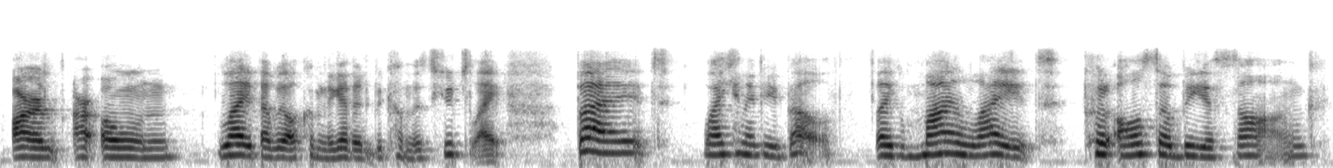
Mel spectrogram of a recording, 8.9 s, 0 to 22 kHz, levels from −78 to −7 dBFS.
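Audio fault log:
Nothing to log here: the speech comes through the AMR wideband (HD Voice) codec at 12.65 kbit/s, and no faults turn up anywhere in it.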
